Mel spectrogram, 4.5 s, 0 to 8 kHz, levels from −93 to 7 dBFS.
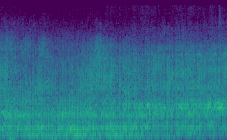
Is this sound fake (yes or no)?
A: yes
